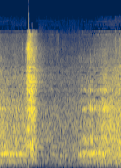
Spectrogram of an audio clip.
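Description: A man sharply sucks air in through his mouth once, a short loud hiss about half a second in. It is the first step of a breathing exercise: drawing air in before gulping and swallowing it.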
